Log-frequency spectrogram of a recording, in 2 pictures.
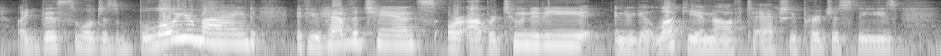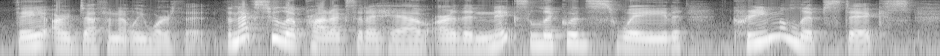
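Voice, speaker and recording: A woman with a Wisconsin accent speaks at a moderate pace in a medium pitch, her tone animated and her intonation lively. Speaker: beauty vlogger. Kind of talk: casual product review.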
